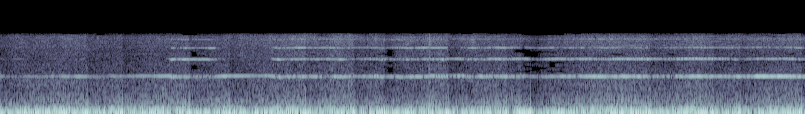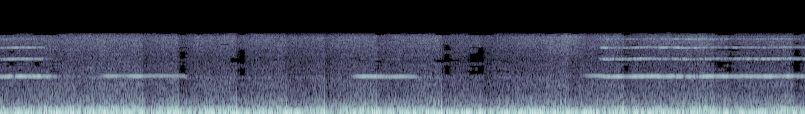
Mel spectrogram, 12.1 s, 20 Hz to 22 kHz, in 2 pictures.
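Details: Audi S4 B8 while moving in low outside temperatures. An extreme, loud, steady high-pitched squeal holds over the low rolling rumble: brake squeal.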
